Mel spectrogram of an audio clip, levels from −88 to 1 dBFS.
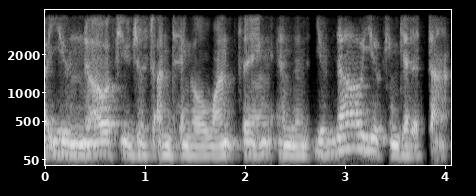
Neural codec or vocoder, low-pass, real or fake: vocoder, 24 kHz, 100 mel bands, Vocos; 3.6 kHz; fake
